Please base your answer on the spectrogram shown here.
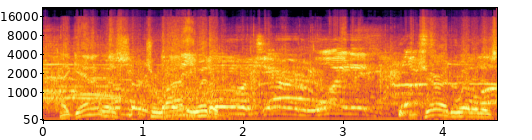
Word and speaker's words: Whitted: Jared Whitted is how they pronounce it, but his second sack of the ball game.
